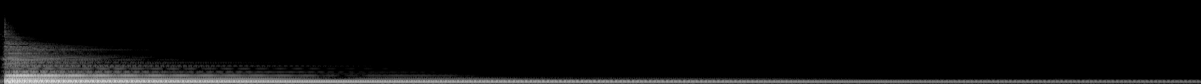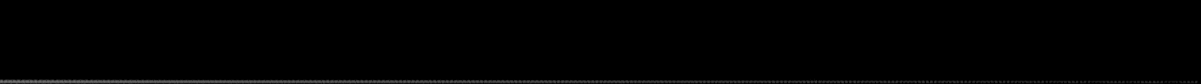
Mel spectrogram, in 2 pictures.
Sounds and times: nylon guitar 0:00.0 - 0:14.0

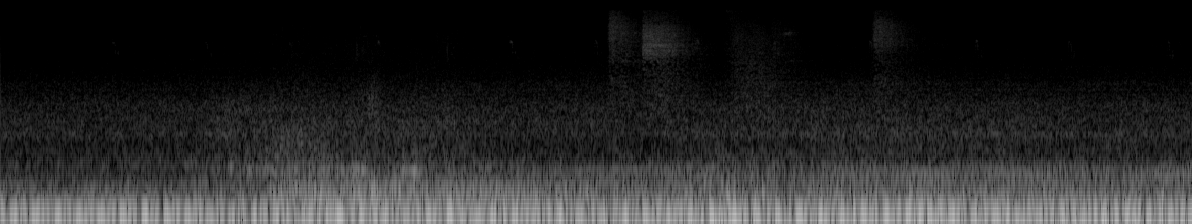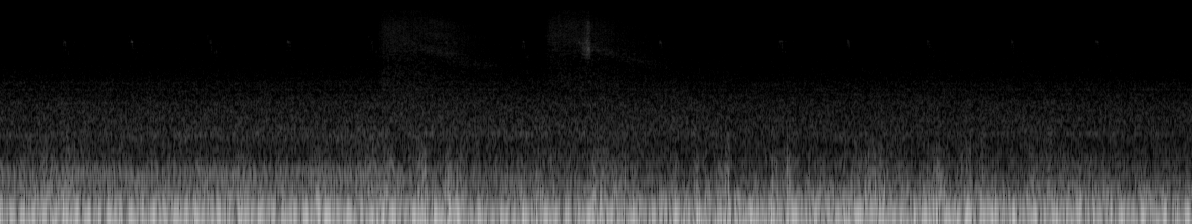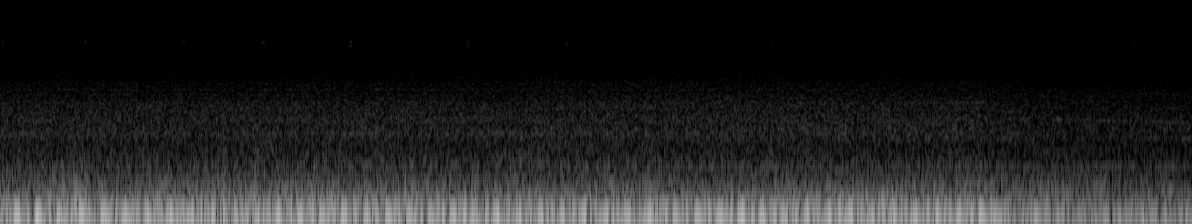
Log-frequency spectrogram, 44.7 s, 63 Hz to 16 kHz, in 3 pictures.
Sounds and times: train pulling away 0:00.0 - 0:23.6
Deisel locomotive standing and filling air brakes 0:07.3 - 0:12.3
Deisel locomotive standing and filling air brakes 0:19.1 - 0:23.4

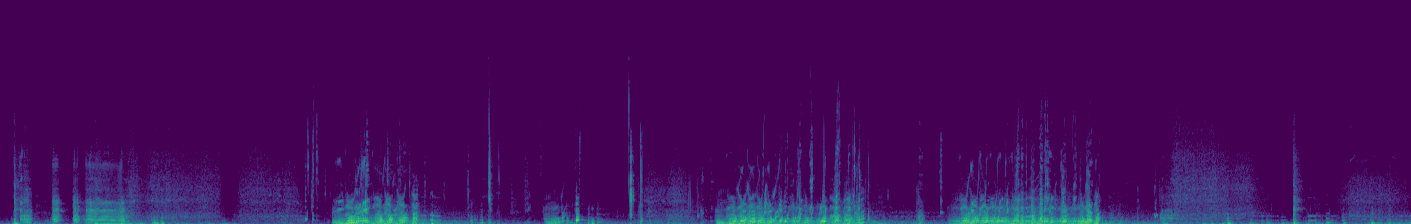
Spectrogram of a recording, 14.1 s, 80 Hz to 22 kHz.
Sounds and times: Monster gargling 0:03.3 - 0:04.3
Monster gargling 0:05.4 - 0:05.9
Monster gargling 0:07.1 - 0:11.1

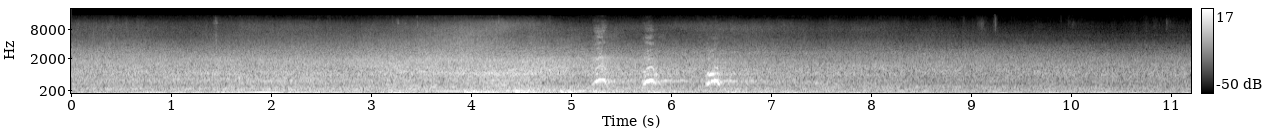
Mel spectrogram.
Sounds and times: passing by cars 0:00.0 - 0:11.2
barking dog 0:05.2 - 0:07.8

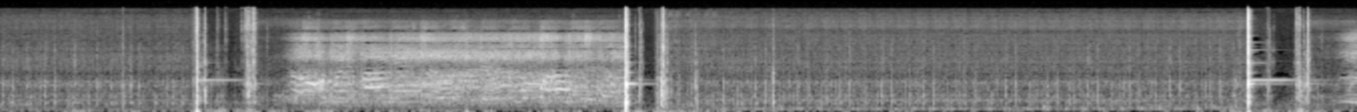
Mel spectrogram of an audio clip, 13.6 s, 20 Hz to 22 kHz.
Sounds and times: CassettePlayer-RWD-FWD-STOP 0:02.0 - 0:06.9
CassettePlayer-RWD-FWD-STOP 0:12.4 - 0:13.5

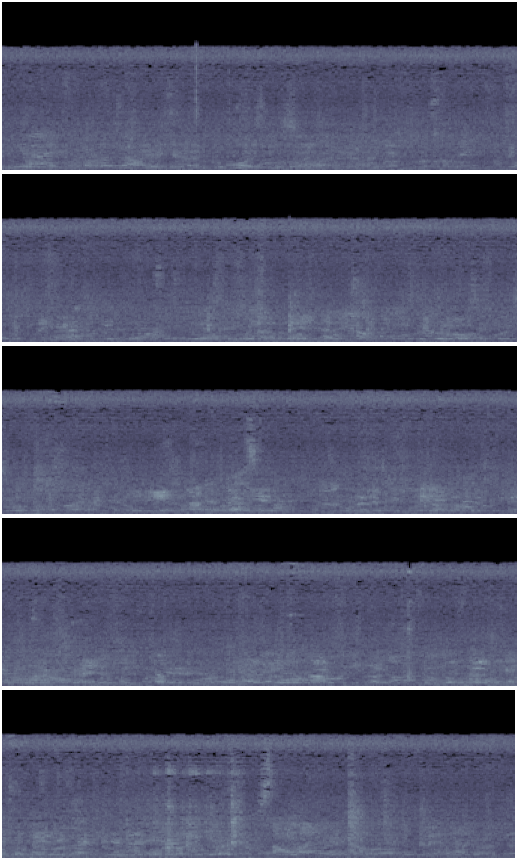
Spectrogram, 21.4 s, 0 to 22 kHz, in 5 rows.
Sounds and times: crowded café 0:00.0 - 0:21.4

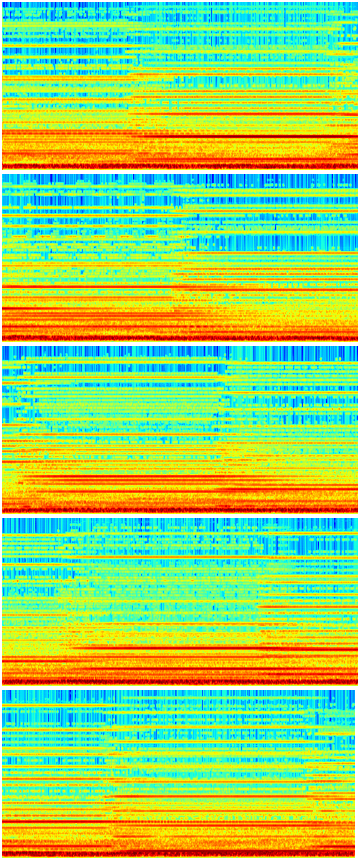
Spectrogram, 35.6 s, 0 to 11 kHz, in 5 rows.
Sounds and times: drone 0:00.0 - 0:35.5

